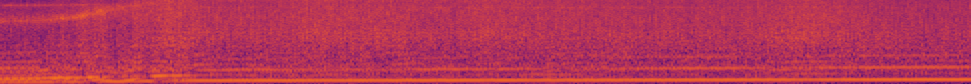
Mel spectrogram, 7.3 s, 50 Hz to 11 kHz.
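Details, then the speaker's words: Vortec 4200 DOHC VVT inline-six in a 1983 Ford Fairmont Futura, Microsquirt-tuned, on the dyno under load: drone climbs slowly, flat and weak; running rich, timing uncertain, VVT adjustment suspected to help. "okay yeah it's still fat but i also have no idea for like way off on timing or anything it sounds like laggy one time"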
